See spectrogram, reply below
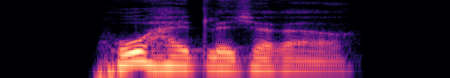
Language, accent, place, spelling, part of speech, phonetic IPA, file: German, Germany, Berlin, hoheitlicherer, adjective, [ˈhoːhaɪ̯tlɪçəʁɐ], De-hoheitlicherer.ogg
- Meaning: inflection of hoheitlich: 1. strong/mixed nominative masculine singular comparative degree 2. strong genitive/dative feminine singular comparative degree 3. strong genitive plural comparative degree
